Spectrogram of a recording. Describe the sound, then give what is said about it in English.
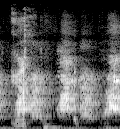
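A dog barks three times in quick succession as the mail arrives, about evenly spaced, fairly loud, over a low background rumble. “We got Darking Bogs and Barking Dogs.”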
